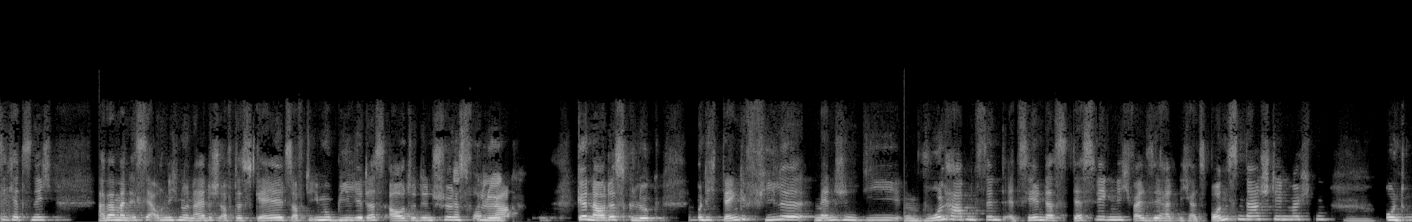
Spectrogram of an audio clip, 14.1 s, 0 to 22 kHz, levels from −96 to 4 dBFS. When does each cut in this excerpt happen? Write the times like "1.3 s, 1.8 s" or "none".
2.8 s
